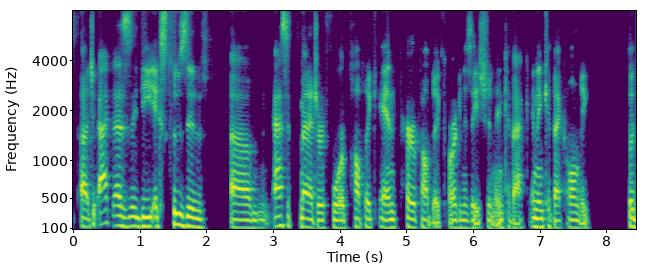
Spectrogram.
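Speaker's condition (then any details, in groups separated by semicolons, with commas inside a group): No condition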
